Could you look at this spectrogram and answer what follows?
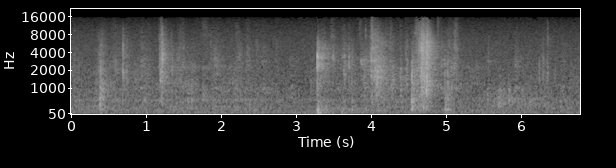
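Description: Baking paper rustling and crinkling in a few short bursts, with one soft knock about three seconds in, as yeast dough is rolled up on it by hand.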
